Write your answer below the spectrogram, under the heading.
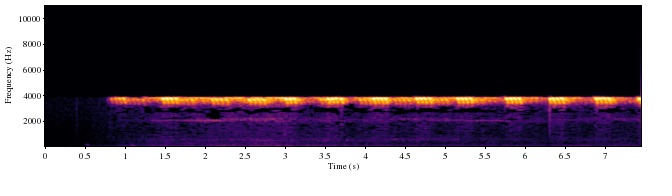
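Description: A steady, shrill chorus of crickets chirping continuously at night, fairly loud, with a low background hum underneath and no voices.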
